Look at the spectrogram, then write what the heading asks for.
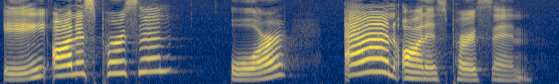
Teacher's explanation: honest starts with the letter h but the first sound of the word is that of the vowel o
